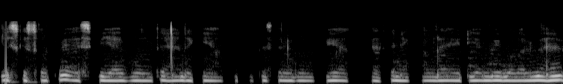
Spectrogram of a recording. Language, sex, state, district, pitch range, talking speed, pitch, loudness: Hindi, female, Bihar, Muzaffarpur, 175-180 Hz, 95 wpm, 180 Hz, -23 LUFS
